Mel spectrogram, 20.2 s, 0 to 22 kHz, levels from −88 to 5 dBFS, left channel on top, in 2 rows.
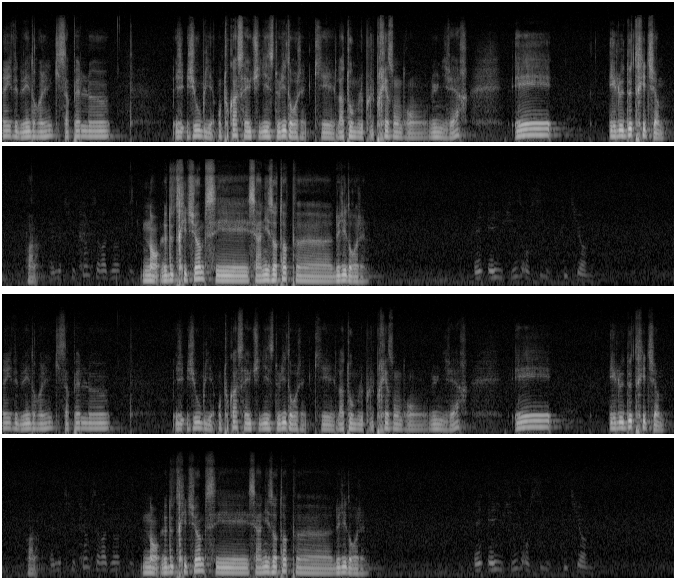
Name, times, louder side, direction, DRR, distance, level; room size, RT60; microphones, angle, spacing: voice 1, 0.0-1.7 2.6-8.4 9.1-10.0 10.4-10.6 12.2-15.6, left 4 dB, 40° left, 0.6 m, -31 dB
voice 2, 10.8-12.1 17.1-19.0, equal, 5° right, 1.6 m, -57 dB
head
